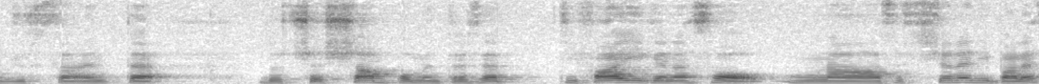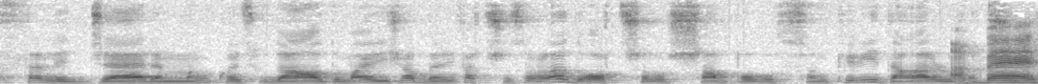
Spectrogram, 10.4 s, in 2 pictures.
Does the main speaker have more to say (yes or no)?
no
